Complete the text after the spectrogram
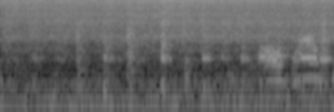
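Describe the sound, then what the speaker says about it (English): Ground beef simmers in a small pan for lasagna, a continuous close hiss and sizzle with occasional scraping stirs and faint bubbling pops toward the end, with no talking. "let this meat start simmering"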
